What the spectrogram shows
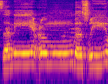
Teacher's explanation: تنوین کے بعد با ہے, اس لیے تنوین کو میم سے بدل کر گنہ اور اخفا کے ساتھ پڑھیں گے. اس کو اقلاب کہتے ہیں. · یا مدہ کو ایک الف کے برابر کھینچ کر پڑھے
